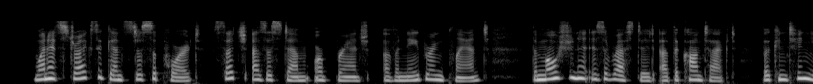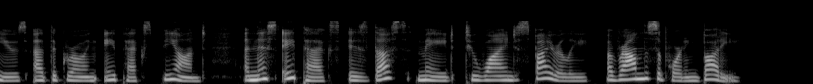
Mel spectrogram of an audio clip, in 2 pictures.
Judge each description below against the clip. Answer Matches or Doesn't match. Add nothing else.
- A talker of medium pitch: Doesn't match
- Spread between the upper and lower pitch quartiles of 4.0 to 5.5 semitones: Matches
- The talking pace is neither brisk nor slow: Matches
